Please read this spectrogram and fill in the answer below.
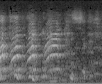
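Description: Laughter in short rhythmic peals, dying away over the first second and a half.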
